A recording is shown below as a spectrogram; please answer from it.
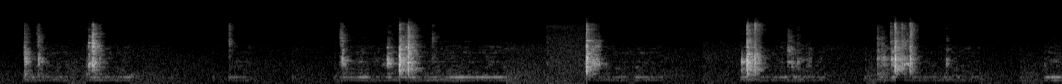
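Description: Plastic markers being handled in a cup and their caps pulled off and snapped back on: an irregular run of sharp plastic clicks and clacks, about a dozen, the loudest about a second in, around four seconds, six seconds, and twice near the end.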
